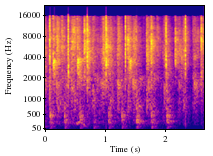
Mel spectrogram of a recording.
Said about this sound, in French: je voudrais d'abord qu'on les applaudisse pour leur organisation,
